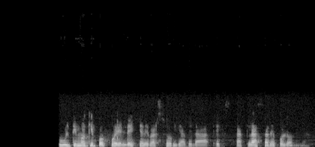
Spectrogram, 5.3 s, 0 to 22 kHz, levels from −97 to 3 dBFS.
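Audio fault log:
Nothing faulty can be heard in this speech recording.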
